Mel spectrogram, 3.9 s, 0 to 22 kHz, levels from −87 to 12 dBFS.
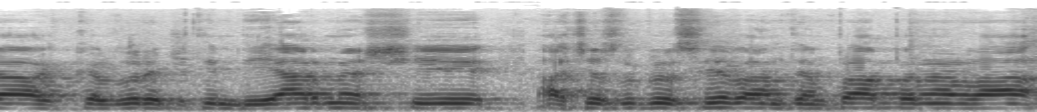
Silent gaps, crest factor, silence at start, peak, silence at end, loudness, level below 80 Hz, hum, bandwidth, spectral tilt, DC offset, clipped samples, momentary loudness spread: none; 10 dB; 0 s; 0 dBFS; 0 s; -11 LUFS; -54 dBFS; none; 16 kHz; -4.5 dB/octave; under 0.1%; under 0.1%; 4 LU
